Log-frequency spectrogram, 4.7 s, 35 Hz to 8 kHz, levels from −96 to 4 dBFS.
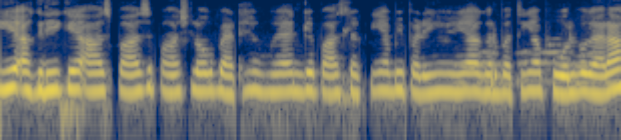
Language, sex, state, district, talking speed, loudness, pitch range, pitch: Hindi, female, Delhi, New Delhi, 245 wpm, -17 LUFS, 225-240 Hz, 235 Hz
